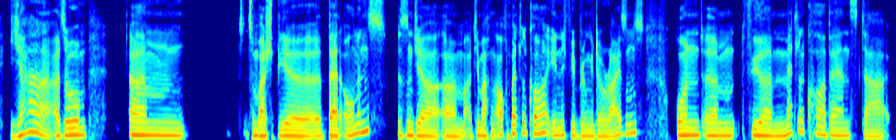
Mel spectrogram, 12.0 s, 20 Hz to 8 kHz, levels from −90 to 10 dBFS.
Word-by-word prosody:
Ja, 150 - +1
also, 145 +3 +3 0.6
ähm, 140 -2 +2 0.7
zum 145 -3 -4
Beispiel, 125 -1 +2
äh, - - -8
Bad 125 +1 +4
Omens, 190 - 0
sind 140 -1 -1
ja, 120 -2 +1
ähm 115 0 -3
die - - -3
machen 125 -3 -1
auch 160 - -3
Metal 185 +2 -1
Core 185 +2 +1
ähnlich 145 -1 -3
wie 135 - -2
Bring 125 0 -3
Me 120 - -1
The 120 - -3
Horizon. 150 - -1 0.5
Und, 145 0 +3
ähm, 135 0 +1
für 135 -2 +2
Metal-Core-Bands, 140 - -2
da 120 0 -4
135 Hz, 135 wpm, -22 LUFS, 125-145 Hz, 0.7 s, Bad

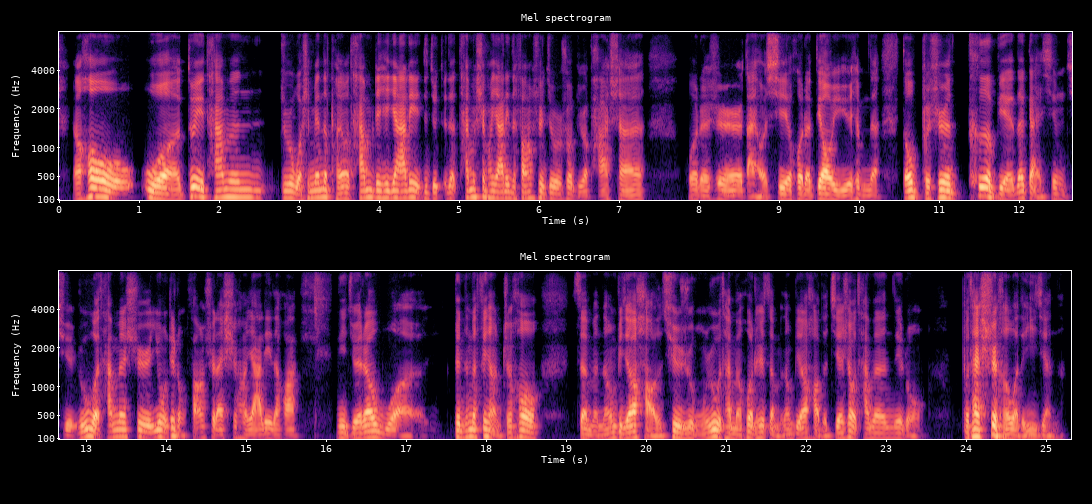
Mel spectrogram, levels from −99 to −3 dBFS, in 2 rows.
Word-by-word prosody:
然 95 - -2
后 125 -8 +5
我 105 -8 +5
对 145 - +4
他 130 -1 -2
们 135 -2 0 0.2
就 120 - -7
是 - - +3
我 - - 0
身 120 0 -6
边 130 +1 +2
的 135 - +3
朋 135 - -3
友， 110 - +2
他 120 +3 -3
们 135 0 -1
这 125 - +1
些 125 0 0
压 120 -1 +3
力， 130 0 +1
就 110 - -10
就 110 - -3
觉 - - -17
得 - - -4
他 125 - -7
们 135 - +1
释 145 +2 -4
放 125 -2 -3
压 115 - +2
力 115 - 0
的 110 -3 -6
方 115 +2 -3
式， 120 -1 -3
就 110 +1 -3
是 100 - -1
说 100 +1 -4
比 - - -13
如 85 - -4
说 - - -5
爬 85 +1 -8
山， 85 0 -4 0.5
或 90 - -4
者 85 -1 -3
是 85 0 -1
打 - - -5
游 - - -2
戏 100 -2 0
或 90 - +1
者 - - 0
钓 100 -3 +6
鱼 90 0 -1
什 - - -5
么 85 - -11
的， - - -6 0.3
都 130 - +6
不 110 - -3
是 125 +4 +4 0.2
特 155 -3 +5
别 90 -3 -1
地 120 +4 +1
感 - - -3
兴 100 -10 -9
趣。 85 - -9
如 120 +5 +1
果 130 - +6
他 - - -6
们 125 0 +1
是 120 -4 0
用 125 +2 +1
这 145 - -1
种 140 - -4
方 120 -7 -7
式 105 - -6
来 85 - 0
释 100 - -10
放 95 - -8
压 85 - -1
力 95 +1 -2
的 85 -1 -5
话， 85 -1 -5 0.5
你 100 0 -2
觉 95 0 -1
着 110 +1 +6
我 90 -9 -2 0.6
跟 120 - +2
他 115 - -5
们 125 -1 +2
分 130 +1 0
享 - - -2
之 105 - -5
后， 105 -2 +2 0.4
怎 85 - -2
么 80 - -7
能 85 +5 -5
比 - - -2
较 105 +2 +6
好 110 0 -1
地 - - -5
去 125 -5 0
融 90 -2 -3
入 125 +2 +4
他 100 - -4
们， 85 -2 -4
或 - - +1
者 - - -6
是 - - -2
怎 - - -5
么 - - -11
能 85 0 -8
比 95 - -5
较 95 +1 +2
好 95 -3 -4
地 - - -10
接 100 -8 -3
受 - - +1
他 90 -1 -8
们 95 -1 -3
那 100 0 -3
种， 65 -2 -10 0.4
不 - - -5
太 130 +1 +7
适 130 +6 +5
合 90 -10 0
我 90 - +1
的 - - -7
意 85 +3 -6
见 - - -8
呢？ 120 - -23
105 Hz, 305 characters per minute, -21 LUFS, 90-125 Hz, 0.6 s, 太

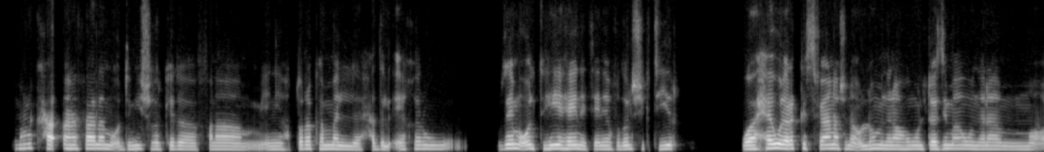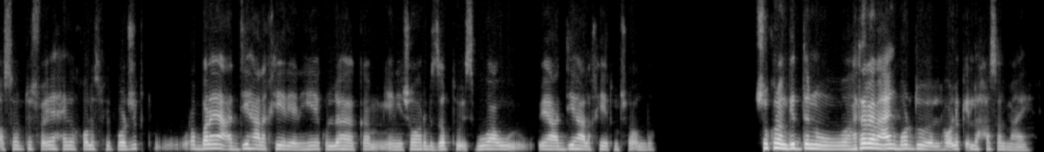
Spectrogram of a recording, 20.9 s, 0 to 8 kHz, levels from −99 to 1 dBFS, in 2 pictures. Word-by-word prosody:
معاك 220 +3 -6
حق - - +3
أنا 200 0 +2
فعلًا 205 +1 +3
ما 195 - -1
قداميش 180 +1 -5
غير 175 - -3
كده 175 -1 -3
فأنا 165 -1 -3
يعني 165 +1 -4
هأضطر 190 +5 -3
أكمل 185 -3 0
لحد 165 +1 -7
الآخر، 175 +3 -4
و 190 0 -5 0.4
وزي 215 +4 +4
ما 220 - +4
قُلت 195 -1 +1
هي 195 0 +5
هانت، 185 -3 -1
يعني 180 +1 -1
ما 180 - -4
فاضلش 185 +2 -3
كتير، 190 +1 -4 0.6
وهاحاول 210 +5 +7
أركز 205 +1 +2
فعلًا 200 +1 +3
عشان 195 -2 -4
أقول 165 +1 -1
لهم 200 +1 0
إن 195 - 0
أنا 190 - 0
أهو 185 0 -1
ملتزمة، 190 +1 0
وإن 185 -1 -2
أنا 180 0 -2
ما 165 -1 -5
قصّرتش 180 +1 -9
في - - -4
أي 190 +2 -3
حاجة 185 -1 -6
خالص 180 +1 -5
في 180 - -12
الproject 180 +4 -5
وربنا 200 +1 -2
يعديها 205 0 0
على 185 -2 -1
خير 185 0 -3
يعني، 165 +1 -5
هي 175 - -5
كلّها 170 0 -2
كام 165 +1 -8
يعني 155 0 -6
شهر 175 +2 -3
بالضبط 170 +1 -4
وأسبوع 175 +2 -2 0.4
ويعديها 175 +2 -1
على 165 -1 0
خير 165 0 -7
إن 160 - -12
شاء - - -8
الله. 155 -1 -11 1.0
شكرًا 230 0 +6
جدًا، 215 0 +6
وهاتابع 185 +5 +5
معاك 210 -1 +7
برضو 195 -3 0
ال 160 - -4
هاقول 170 - 0
لك 185 - -4
إيه - - -3
اللي 180 - -4
حصل 170 -1 -8
معايا. 140 -2 -10
185 Hz, 215 wpm, -22 LUFS, 170-195 Hz, 1.0 s, وهاحاول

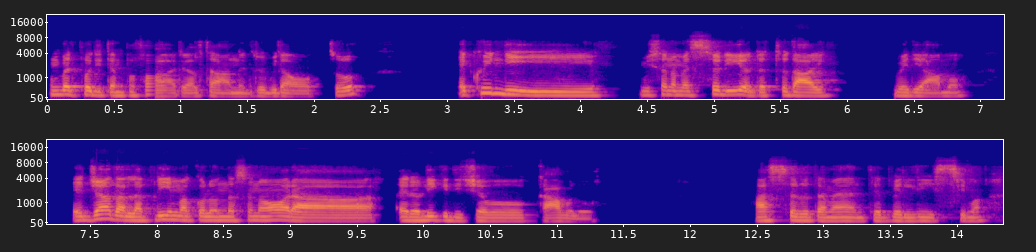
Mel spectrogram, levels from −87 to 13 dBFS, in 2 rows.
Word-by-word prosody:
un 155 - -4
bel 165 -1 +6
po' 155 -2 +3
di 135 - -3
tempo 125 0 -3
fa, 105 -6 -4
in 105 - -8
realtà, 110 0 -4
nel 105 -1 -6
2008 110 - -4 0.6
e - - -1
quindi 135 -10 +2 0.2
mi 140 -1 -8
sono 150 +2 -2
messo 140 +4 +1
lì 155 0 +4
e - - +7
ho - - -1
detto: 120 +3 -3
"Dai, 120 -3 +4 0.5
vediamo." 115 0 -5 0.4
E - - -1
già 175 +6 +6
dalla 135 -6 +4
prima 150 0 +1
colonna 135 -1 -1
sonora 115 -5 +3
ero 125 -1 +1
lì 140 +2 +1
che 135 - -4
dicevo: 115 -2 -2
"Cavolo." 105 -3 -4 1.2
Assolutamente, 120 -2 -1
è - - -3
bellissima. 115 0 -4
125 Hz, 145 wpm, -24 LUFS, 115-140 Hz, 1.2 s, e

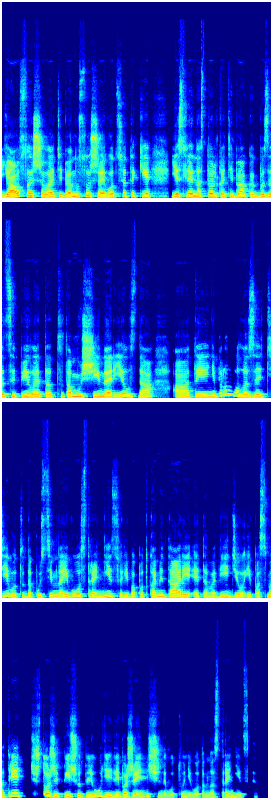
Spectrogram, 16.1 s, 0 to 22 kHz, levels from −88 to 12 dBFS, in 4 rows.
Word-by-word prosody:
Я 220 +3 +7
услышала 280 -7 +3
тебя. 220 -1 +2
Ну 245 - +4
слушай, 260 -7 +2
вот 245 +4 +1
всё-таки, 270 -1 -1 0.3
если 255 +4 +4
настолько 265 0 +3
тебя 255 +1 +1
как 230 -3 -2
бы 230 +2 +3
зацепил 245 +2 +1
этот 225 -2 0
там 220 0 +4
мужчина, 245 -1 +4
рилс, 235 +3 -1
да, 225 +4 -2 0.3
а 215 +1 0
ты 245 +2 0
не 255 +1 +1
пробовала 290 - -1
зайти 230 +3 -1
вот 230 -3 -3
допустим 215 +2 -4
на 205 - +1
его 230 +4 +1
страницу, 230 0 -3
либо 205 0 -3
под 205 +1 -9
комментарии 230 +3 +2
этого 205 -2 -4
видео 215 0 -2
и 210 +2 -4
посмотреть, 220 +9 -2
что 265 +3 -1
же 240 -2 0
пишут 230 -1 -2
люди, 220 +3 -2
либо 195 -2 0
женщины 180 0 -3
вот 165 0 -12
у - - -7
него 170 -1 -7
там 155 - -8
на 165 0 -8
странице? 180 -1 -7
230 Hz, 175 wpm, -22 LUFS, 210-255 Hz, 0.3 s, Я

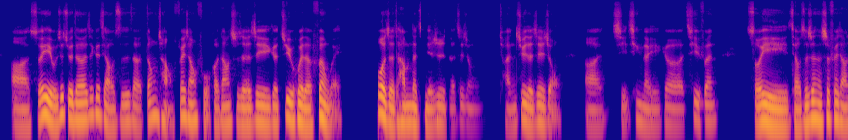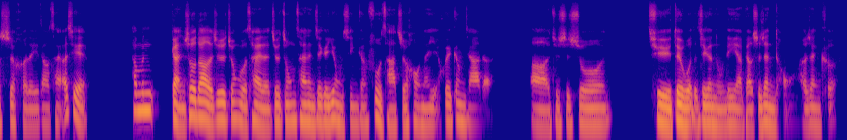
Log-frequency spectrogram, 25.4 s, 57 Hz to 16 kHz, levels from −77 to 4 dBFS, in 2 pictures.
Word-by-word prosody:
呃， 95 -1 -2
所 130 +7 +2
以 155 -5 +10
我 105 - +4
就 160 - +4
觉 135 -5 +5
得， 125 0 +5
这 150 - -1
个 160 0 +2
饺 115 -9 0
子 115 +4 -3
的 115 -4 -3
登 140 +7 -2
场 130 -3 -3
非 145 - +2
常 125 -2 +2
符 - - -6
合 105 - -4
当 110 +1 -1
时 110 -2 -4
的 105 -1 +2
这 120 +3 -2
一 110 -2 +3
个 110 0 0
聚 140 +4 +3
会 120 -1 +5
的 100 -1 +4
氛 120 +1 +4
围。 - - -8 0.5
或 165 -3 +10
者 110 -6 +5
他 115 +2 +1
们 115 - +2
的 110 - +3
节 100 -1 -3
日 110 0 -2
的 100 0 -15
这 115 +2 -13
种 100 -2 -15 0.3
团 95 -1 -11
聚 120 +3 0
的 100 -2 +2
这 115 0 0
种， - - -6 0.3
呃， 95 0 -8
喜 110 - -5
庆 125 -3 -5
的 100 -2 -5
一 95 0 -9
个 100 -2 -7
气 120 +6 -6
氛。 120 0 -6 0.4
所 110 +2 +2
以 100 -4 +6
饺 95 -2 -1
子 110 - +1
真 135 +2 +5
的 125 - +4
是 125 - +4
非 130 0 +1
常 110 -3 0
适 120 - -3
合 105 -2 -10
的 100 0 -7
一 100 - -8
道 105 +1 -9
菜。 - - -9
而 - - -3
且， - - -2 0.6
他 185 - -4
们 190 -1 +1 0.2
感 120 -6 +3
受 150 +6 +2
到 135 -3 +6
的， 110 - +3
就 130 - -3
是 130 -1 +2
中 135 +2 -5
国 110 -4 -2
菜 115 +1 -1
的 100 -1 -1
就 115 +4 -3
中 120 +2 -4
餐 120 -1 -2
的 115 -2 -1
这 115 0 -2
个 115 - -1
用 120 -3 -1
心 110 +1 -8
跟 110 0 -9
复 130 +2 -2
杂 100 0 -4
之 100 +1 -6
后 110 -1 -8
呢， 105 0 -6
也 105 - -9
会 120 - -5
更 120 -1 -5
加 105 -2 -4
的， - - -13 0.7
呃 95 -2 -2
就 105 +1 -9
是 105 +1 -5
说 105 -1 -3 0.6
去 110 -5 +2
对 120 +3 +4
我 105 -2 +3
的 105 - -5
这 115 0 -2
个 110 - +1
努 100 -1 -3
力 105 0 -3
啊， 95 - -4
表 100 0 -4
示 105 +2 -3
认 110 -3 -1
同 - - -14
和 105 - -11
认 105 0 -6
可， - - -13
110 Hz, 285 characters per minute, -24 LUFS, 100-120 Hz, 0.7 s, 以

